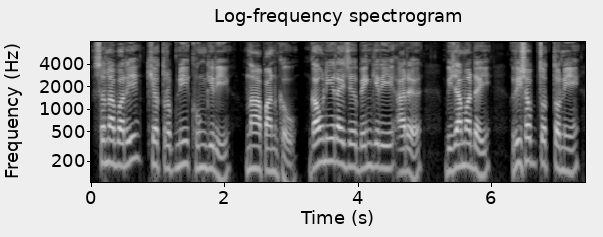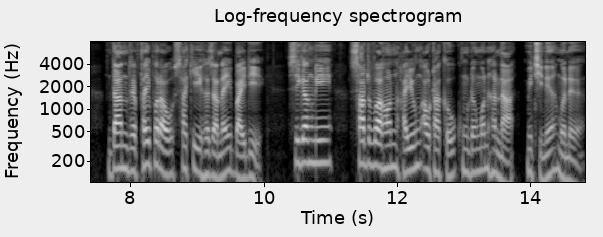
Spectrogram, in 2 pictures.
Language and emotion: Bodo, neutral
